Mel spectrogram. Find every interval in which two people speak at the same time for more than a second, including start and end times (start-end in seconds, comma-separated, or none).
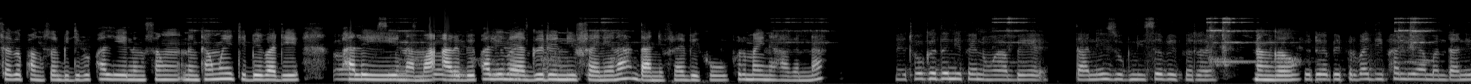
3.8-6.0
